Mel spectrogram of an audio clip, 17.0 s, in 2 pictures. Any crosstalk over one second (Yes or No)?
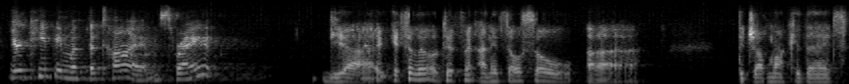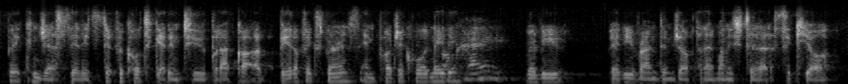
No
